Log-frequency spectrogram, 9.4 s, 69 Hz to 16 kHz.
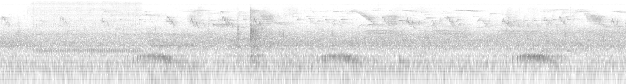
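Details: Common wood pigeon giving soft, low hooting coos about every three seconds under a busy chorus of high chirps and twitters from small songbirds, in Tivoli landscape park, Ljubljana, on 7 March 2024.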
